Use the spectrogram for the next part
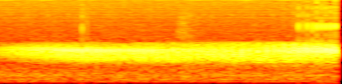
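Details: A pickerel frog gives its low snore in March, a steady rattling, grating drone held without a break, from a swamp on a dark night; these frogs commonly call from underwater.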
